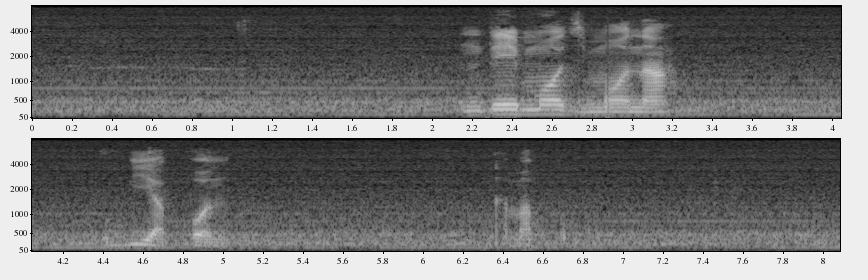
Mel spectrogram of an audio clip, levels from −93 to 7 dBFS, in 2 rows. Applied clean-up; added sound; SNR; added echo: none; Aircraft; 8 dB; none.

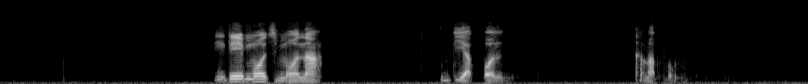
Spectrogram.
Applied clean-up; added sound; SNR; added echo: neural diffusion model UNIVERSE++.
